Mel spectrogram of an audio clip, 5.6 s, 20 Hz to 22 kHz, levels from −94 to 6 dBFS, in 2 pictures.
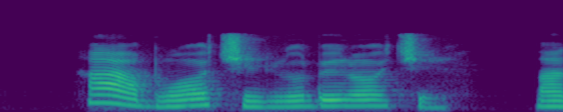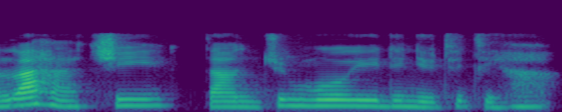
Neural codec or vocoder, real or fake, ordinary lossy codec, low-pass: autoencoder, 22.05 kHz, a latent of 192 numbers a frame, VITS, trained on one speaker; fake; none; 7.2 kHz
